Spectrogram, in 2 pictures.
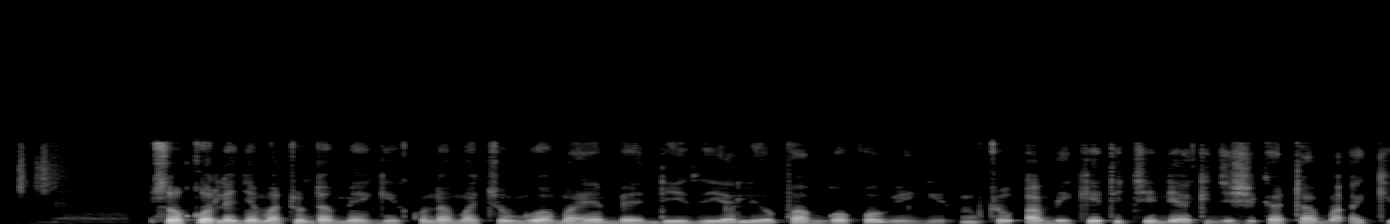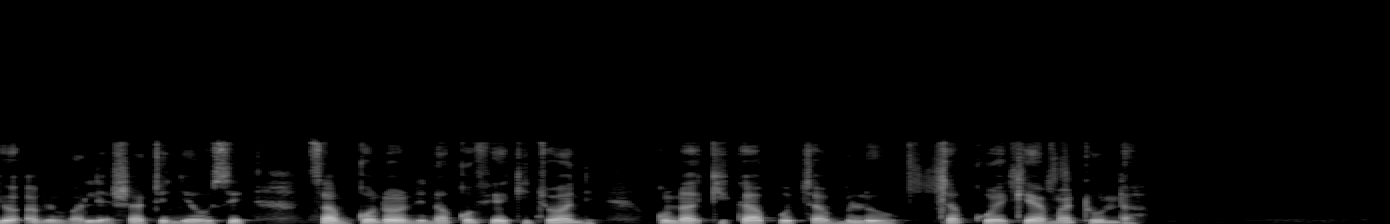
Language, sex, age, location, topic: Swahili, male, 18-24, Nairobi, finance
